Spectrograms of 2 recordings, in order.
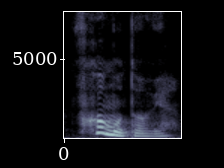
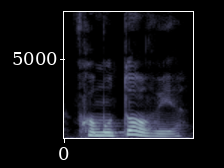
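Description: First: The stress is on the first syllable. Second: The stress is on the third syllable.

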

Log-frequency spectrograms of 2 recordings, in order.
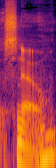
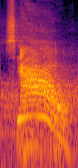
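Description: First: It is murmured quietly. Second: It is screamed loudly in a raven voice.

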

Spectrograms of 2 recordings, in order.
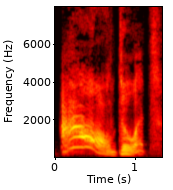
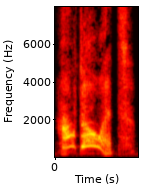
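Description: First: The stress is on I'll. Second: The stress is on do, not on I'll.

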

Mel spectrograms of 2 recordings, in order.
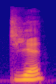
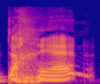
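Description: First: The name is said with a French pronunciation. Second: The name is said with an English pronunciation. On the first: "She's French, so it's Dien" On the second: "I call her Diane"

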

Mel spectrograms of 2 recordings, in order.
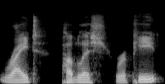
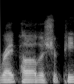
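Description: First: Each word is separated with a deliberate pause. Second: The words are run together without pauses.

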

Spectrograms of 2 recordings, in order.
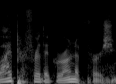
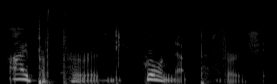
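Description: First: It is said in the speaker's own voice. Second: It is said in an imitated Farston voice.

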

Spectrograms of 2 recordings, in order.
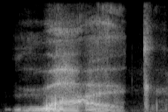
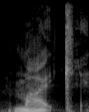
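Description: First: The name is called out in an eerie, creepy voice. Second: The name is said plainly and normally.

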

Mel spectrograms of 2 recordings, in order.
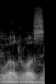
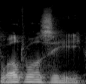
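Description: First: The letter is said the British way, 'zed'. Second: The letter is said the American way, 'zee'.

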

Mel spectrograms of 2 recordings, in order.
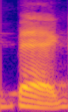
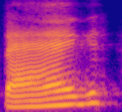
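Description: First: The vowel is a raised Minnesota vowel, like beg. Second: The vowel is a general American short a.

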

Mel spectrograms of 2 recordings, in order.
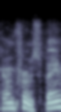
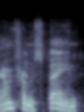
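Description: First: It is said in an imitated Spanish accent. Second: It is said in the speaker's plain accent. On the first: The speaker calls it right. "but he was like" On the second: The speaker calls it wrong. "he didn't say it like that, 'cause that would be crazy if someone from Spain sounded like me"

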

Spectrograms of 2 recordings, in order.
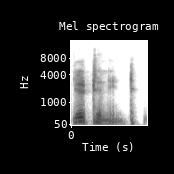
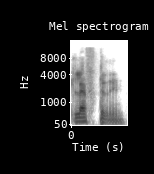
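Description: First: It is said the American way. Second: It is said the British way.

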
